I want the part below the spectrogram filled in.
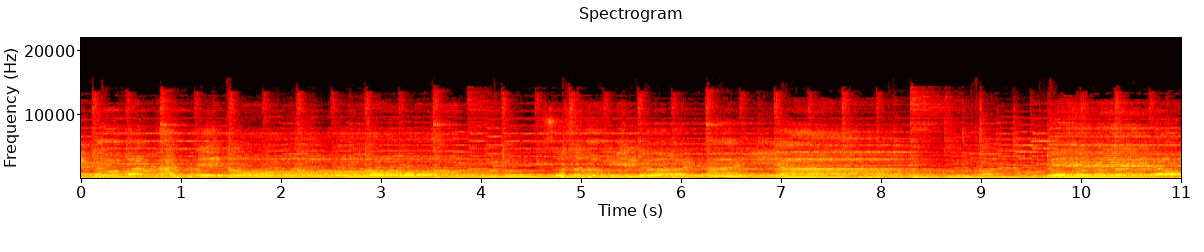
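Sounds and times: woman singing into microphone: 0.0s - 8.9s, 9.6s - 11.0s
backing track with bass line: 0.0s - 11.0s.

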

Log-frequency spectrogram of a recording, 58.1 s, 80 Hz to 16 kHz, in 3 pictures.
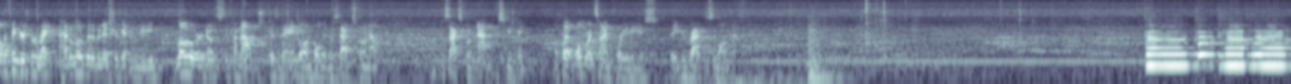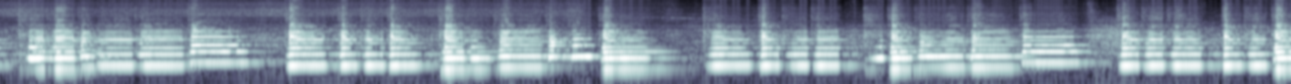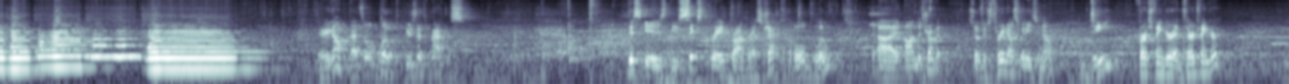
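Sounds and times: saxophone slow melody: 9.2s - 43.5s.

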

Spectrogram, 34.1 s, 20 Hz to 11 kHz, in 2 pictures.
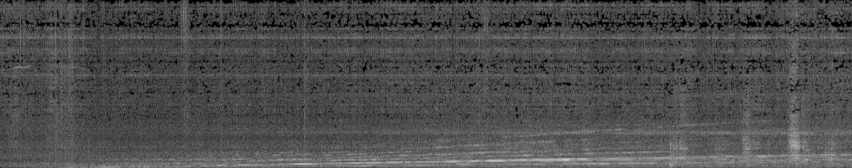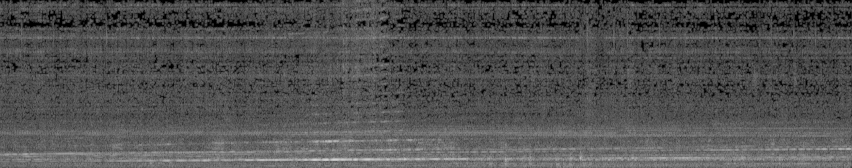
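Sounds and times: train rumble: 0.0s - 34.0s
train traction motors whining: 1.7s - 34.0s.

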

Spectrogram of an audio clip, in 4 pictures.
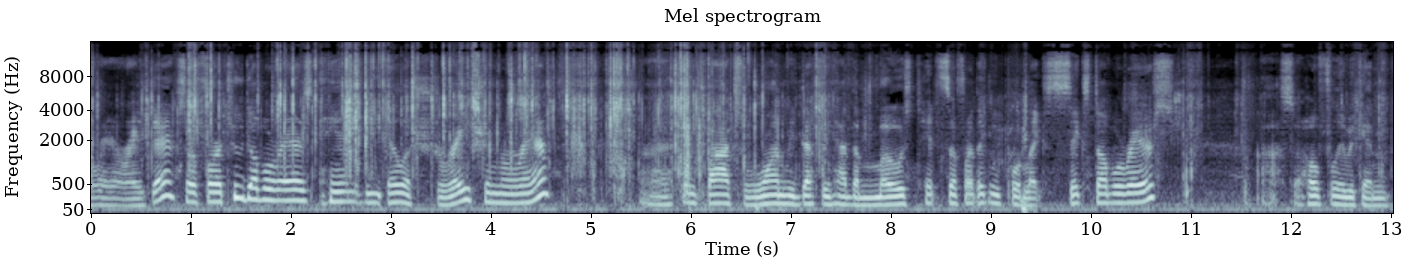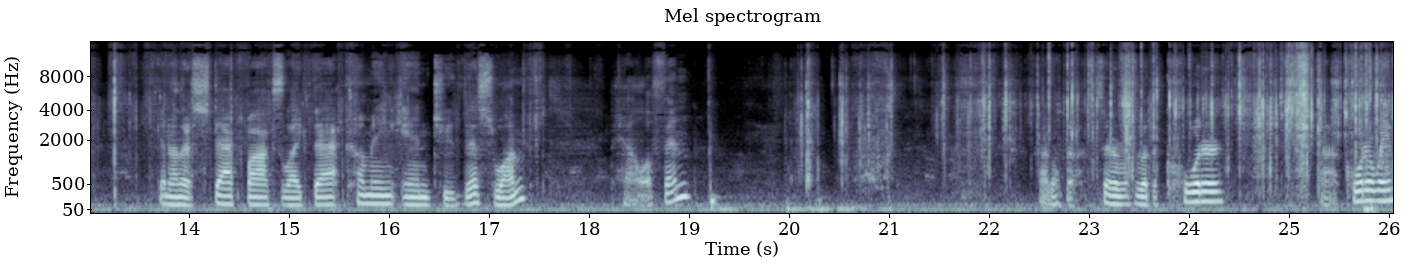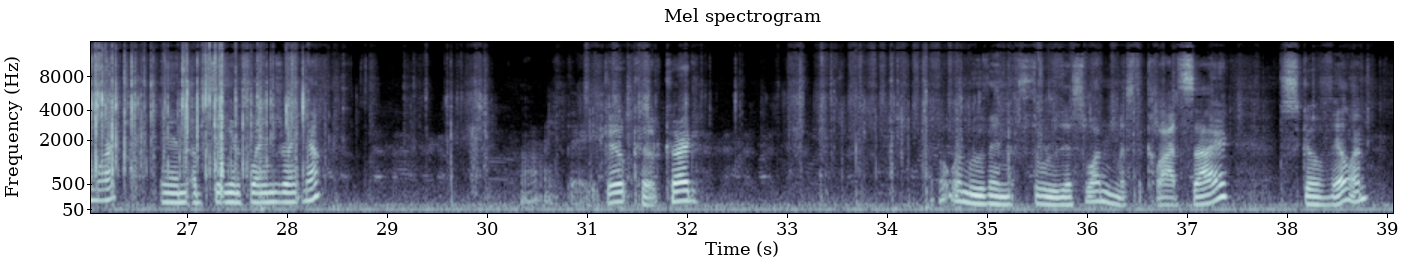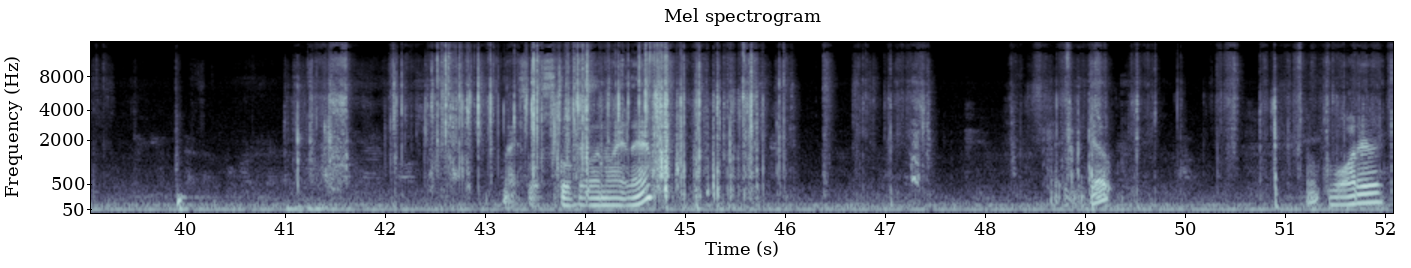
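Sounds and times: foil wrapper crinkling: 0.0s - 7.8s, 20.1s - 28.6s, 41.1s - 47.5s.

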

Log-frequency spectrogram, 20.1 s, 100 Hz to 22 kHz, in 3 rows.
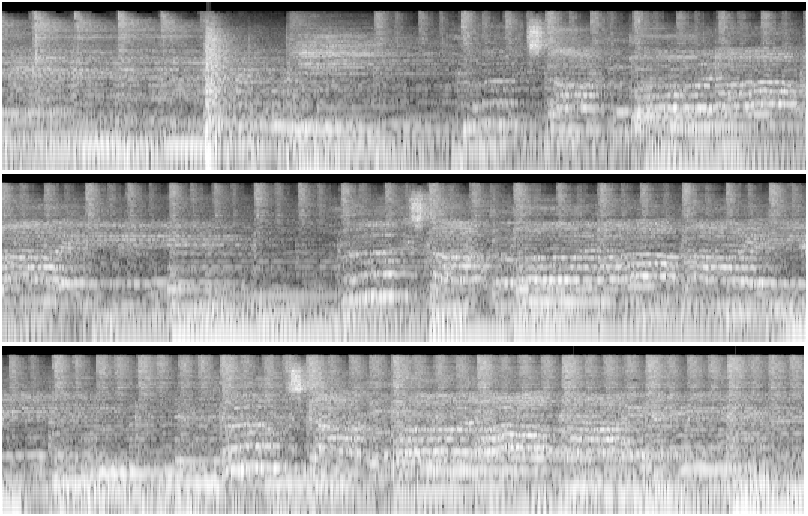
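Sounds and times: drum kit: 0.0s - 20.0s
piano: 0.0s - 20.0s
electric bass long notes: 1.5s - 4.2s, 13.1s - 20.0s
backing vocals: 15.3s - 19.8s
man singing lead vocals: 15.4s - 19.4s.

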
